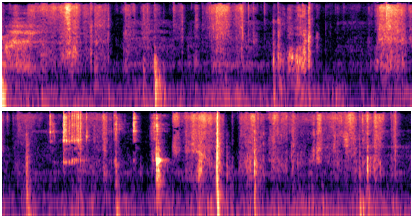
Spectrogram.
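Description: Scissors trimming paper, with paper and card rustling and scraping as the journal is handled on a cutting mat, and a few sharp light knocks.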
